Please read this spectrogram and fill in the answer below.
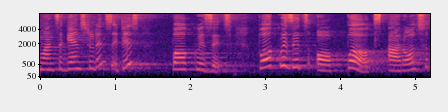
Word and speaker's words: perquisites: I'll repeat the pronunciation once again, students. It is perquisites.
